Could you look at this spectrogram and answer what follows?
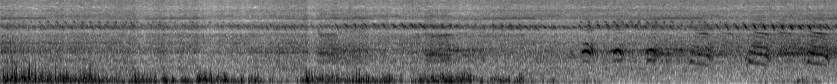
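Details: Mixed flock of Jungle Crows and Carrion Crows in a preroost gathering on electric cables in Japanese countryside at dusk in early October, calling one another. Several short caws come late in the clip over loud low rumbling traffic-like noise and a steady high hum.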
